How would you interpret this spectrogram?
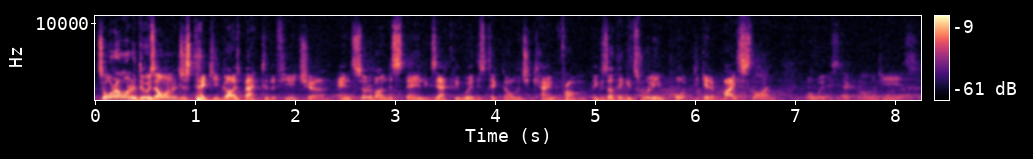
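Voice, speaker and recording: A man from Western Australia with an Australian accent, giving a conference pitch as a company founder, casual and conversational, often checking in with the audience. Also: bright, forceful tone. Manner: casual, conversational, with frequent tag questions. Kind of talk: conference presentation. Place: conference stage.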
